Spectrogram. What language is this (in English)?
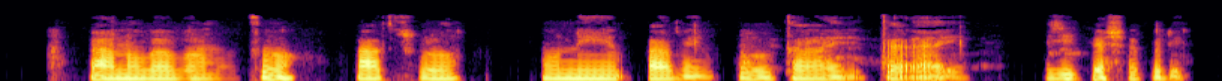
Bangla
